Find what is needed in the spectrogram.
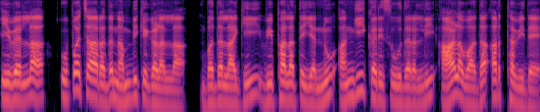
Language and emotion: Kannada, neutral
